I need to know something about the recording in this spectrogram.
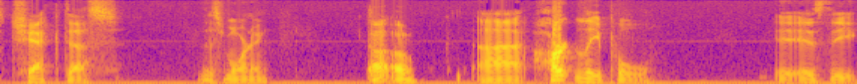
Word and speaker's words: Hartlepool: a KFC has checked us this morning Oh Hartlepool is the correct pronunciation Hartlepool and Jeff Jeff Stelling I think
